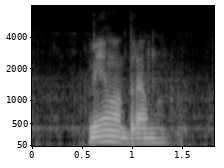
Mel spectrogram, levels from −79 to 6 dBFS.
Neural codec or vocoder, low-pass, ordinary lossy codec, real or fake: codec, 16 kHz, 4.8 kbps, FACodec; 7.2 kHz; Opus, 32 kbps; fake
